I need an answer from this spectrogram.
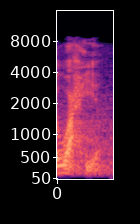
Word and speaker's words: وحی: وحی بھی کہتے ہیں لیکن اصل تلفظ ہے وحی.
